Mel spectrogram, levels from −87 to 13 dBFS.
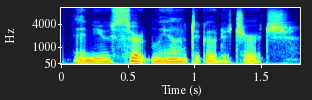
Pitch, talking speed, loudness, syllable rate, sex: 170 Hz, 265 wpm, -19 LUFS, 6.5 syllables/s, female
